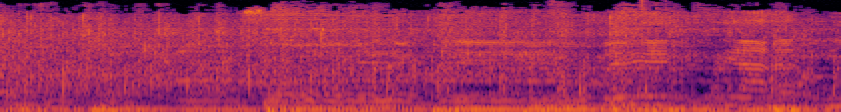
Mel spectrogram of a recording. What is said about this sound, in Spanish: Fuertes aplausos.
